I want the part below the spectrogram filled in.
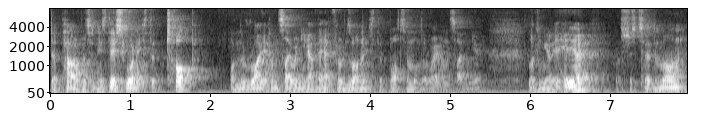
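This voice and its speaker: A man at a very fast pace, fairly low in pitch, with ordinary pitch variation and big swings in loudness, amid audible room echo and noticeable background noise. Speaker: tech video creator. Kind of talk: unboxing tutorial.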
